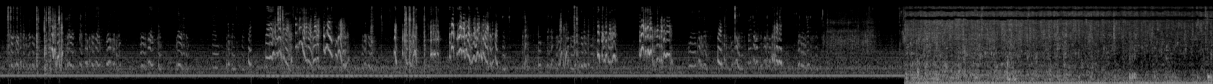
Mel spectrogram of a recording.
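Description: Coolant trickles and splashes out after the water pump is cracked off a 2015 Seat Leon 1.6 TDI, close and uneven with tool clicks, then a louder steady rush near the end.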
